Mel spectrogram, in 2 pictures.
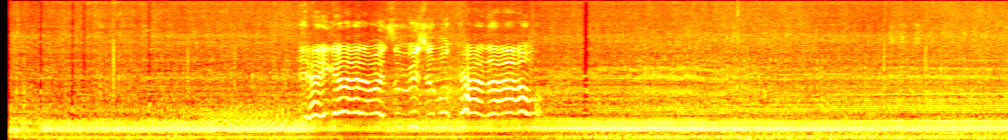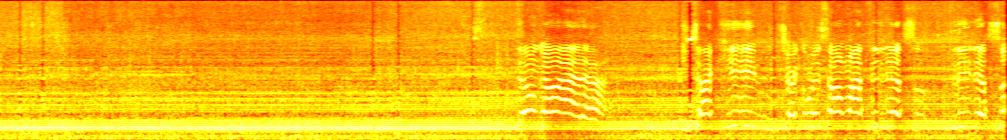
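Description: A dirt bike engine hums at a steady cruising speed.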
